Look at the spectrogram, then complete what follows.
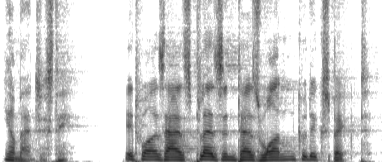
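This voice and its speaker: A man's voice: medium pitch, natural voice. Courtly, menacing vampire lord, acted by a man. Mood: formal, guarded. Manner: courtly, measured, threatening. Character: proud, menacing, smooth-talking male vampire lord. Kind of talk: dramatic roleplay acting.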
